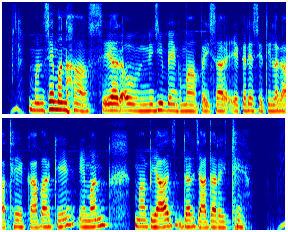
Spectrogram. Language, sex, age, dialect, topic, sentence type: Chhattisgarhi, male, 25-30, Central, banking, statement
